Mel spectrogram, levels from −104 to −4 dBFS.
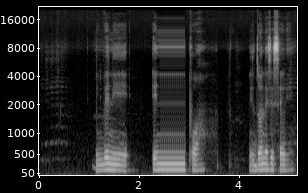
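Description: A speech clip with a system hang loop from 2.44 to 2.92 s. A single 40 ms slice of audio repeats exactly, twelve times, giving a rough 25 Hz buzzing stutter while the system froze and the sound hardware kept replaying its ring buffer. About half a second of speech is lost. Unlike packet-loss concealment, which smears or fades repeated audio, these cycles are identical.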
